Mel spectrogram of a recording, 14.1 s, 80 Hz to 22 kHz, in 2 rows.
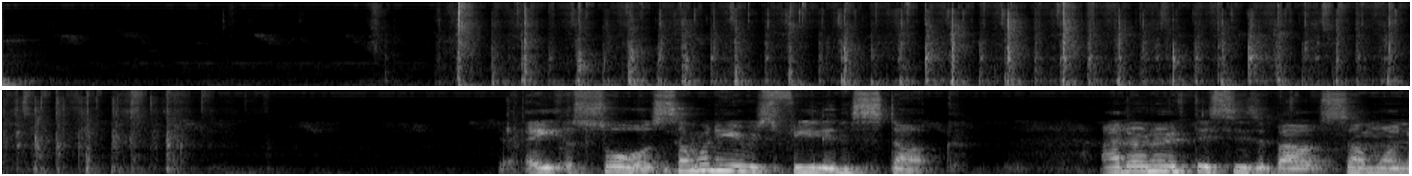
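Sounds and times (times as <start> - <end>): cards being shuffled: 1.8 - 8.2.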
